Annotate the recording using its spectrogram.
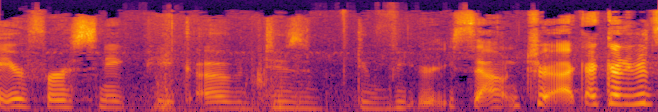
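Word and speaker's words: Duviri: out loud is a that's how you pronounce it by the way duvery and then do not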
